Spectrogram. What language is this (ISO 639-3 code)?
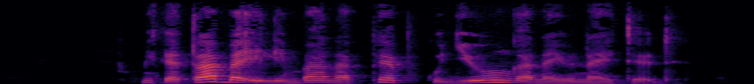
swa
